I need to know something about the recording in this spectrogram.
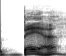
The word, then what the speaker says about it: bear: of course is Sarita so bear the animal is air like hair stare they're the same sound bear and beer is the same as ear or here so just remember you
